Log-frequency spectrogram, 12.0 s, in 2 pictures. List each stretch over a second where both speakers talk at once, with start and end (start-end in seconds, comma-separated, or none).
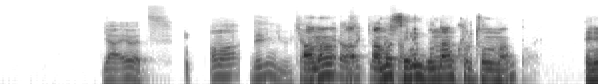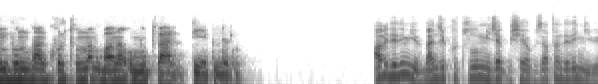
3.0-4.7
